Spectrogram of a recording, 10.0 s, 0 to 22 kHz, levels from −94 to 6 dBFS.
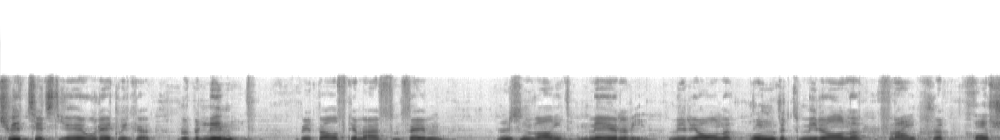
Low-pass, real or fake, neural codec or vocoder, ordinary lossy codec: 9.9 kHz; fake; autoencoder, 22.05 kHz, a latent of 192 numbers a frame, VITS, trained on one speaker; none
